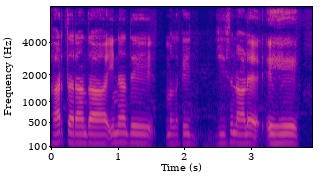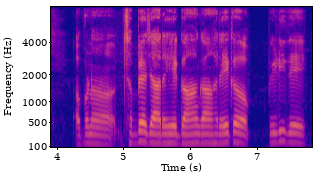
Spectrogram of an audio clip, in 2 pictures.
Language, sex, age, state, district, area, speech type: Punjabi, male, 18-30, Punjab, Hoshiarpur, rural, spontaneous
